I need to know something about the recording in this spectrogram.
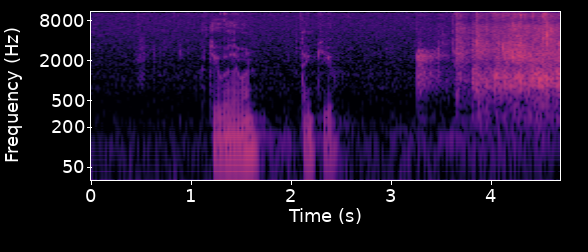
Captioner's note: speaking in foreign language; crowd clapping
